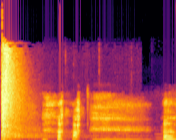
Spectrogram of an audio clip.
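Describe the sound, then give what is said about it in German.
A loud gunshot sound effect bursts out at the start and decays quickly, followed by a string of short, buzzy electronic tones and chirps. “Darauf sollten wir wieder einmal ins Publikum schießen, ohne den sehr offenkundigen Bezug zu sehen.”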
